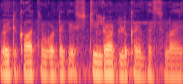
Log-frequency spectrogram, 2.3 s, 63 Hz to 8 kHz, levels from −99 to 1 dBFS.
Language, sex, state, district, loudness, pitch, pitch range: Telugu, male, Andhra Pradesh, Srikakulam, -18 LUFS, 110 Hz, 105-115 Hz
